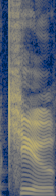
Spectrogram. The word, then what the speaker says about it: queue: the dec uh so a q pronounced by the letter q is actually from the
